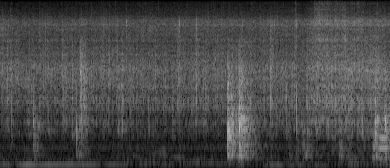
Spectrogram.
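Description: Slices of bread frying in a pan with boiled vegetables, a steady soft sizzle with occasional scraping stirs and a brief louder crackle partway through, heard close with no talking.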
